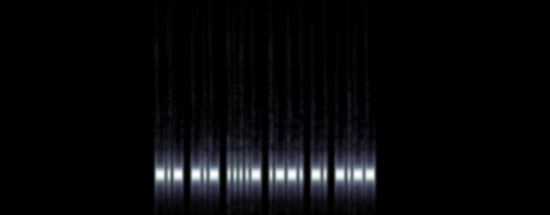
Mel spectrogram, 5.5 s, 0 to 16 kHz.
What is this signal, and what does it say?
Morse code, heard as a keyed tone, about 40 wpm, 700 Hz. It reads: KK4PNY
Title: USA Call Signs - 6 Characters - 40wpm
